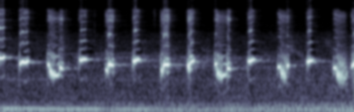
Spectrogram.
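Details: Sooty-headed bulbul, a singing lure for other bulbuls: a lively string of clear whistled notes, some rising and some falling, about four a second with short tails linking them.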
